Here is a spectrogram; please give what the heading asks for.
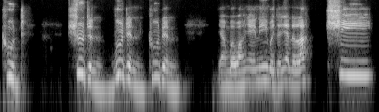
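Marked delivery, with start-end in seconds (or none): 1.0-2.8 Shouldn't, wouldn't, couldn't read out in a row; drill words. Shown as a demonstration. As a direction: recite the word list clearly.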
